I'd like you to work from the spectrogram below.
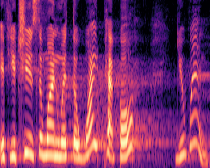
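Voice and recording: A woman's put-on character voice, high-pitched and fairly bright in tone, with big pitch swings. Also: moderate pace.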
